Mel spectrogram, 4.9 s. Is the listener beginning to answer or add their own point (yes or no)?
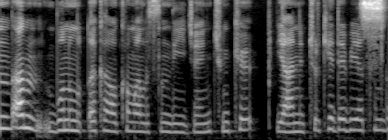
no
